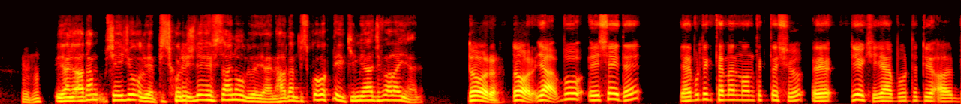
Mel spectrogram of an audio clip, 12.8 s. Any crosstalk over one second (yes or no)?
no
